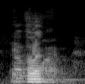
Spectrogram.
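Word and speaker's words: Havan: Eu não sei se a pronúncia é correta, Avan ou Ravan. Avan. H-A-V-A-N.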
